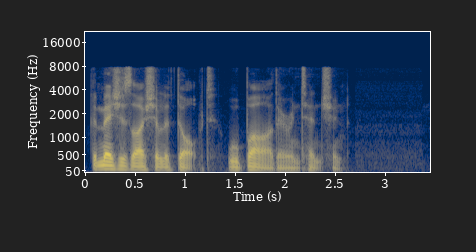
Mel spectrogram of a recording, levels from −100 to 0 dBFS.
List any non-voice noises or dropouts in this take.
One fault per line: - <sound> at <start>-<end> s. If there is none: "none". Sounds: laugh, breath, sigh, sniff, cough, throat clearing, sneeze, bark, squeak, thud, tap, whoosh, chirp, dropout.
none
